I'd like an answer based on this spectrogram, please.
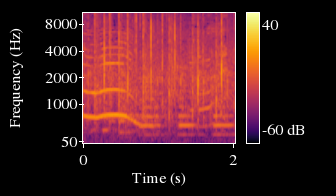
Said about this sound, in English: After just over 90 minutes, we're 800 miles away in our nation's capital. And as the vets start down the jetway toward the open door, they hear the sound of applause and music.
